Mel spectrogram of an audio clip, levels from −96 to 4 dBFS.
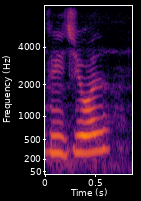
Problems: none marked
